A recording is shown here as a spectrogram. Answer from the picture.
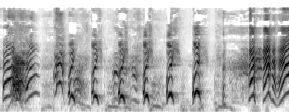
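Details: A Chihuahua biting toes lets out a quick run of short, high, arching yips, about two or three per second, with human voices and laughter at the start and the end.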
